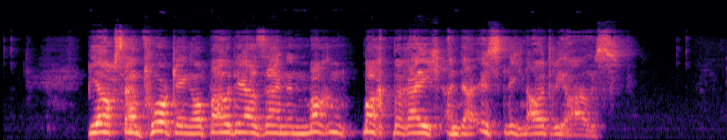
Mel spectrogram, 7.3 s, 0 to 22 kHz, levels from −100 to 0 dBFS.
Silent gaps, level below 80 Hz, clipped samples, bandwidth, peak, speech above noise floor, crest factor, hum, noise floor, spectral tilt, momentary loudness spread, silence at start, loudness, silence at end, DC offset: none; -56 dBFS; under 0.1%; 9.6 kHz; -2 dBFS; 53 dB; 18 dB; none; -72 dBFS; -4 dB/octave; 9 LU; 0.9 s; -19 LUFS; 1.1 s; under 0.1%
